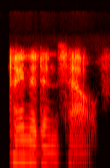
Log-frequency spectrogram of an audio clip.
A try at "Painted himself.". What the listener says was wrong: Now make sure to hit that M. Okay. Instead of hitting an N sound, it's an Painted himself.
